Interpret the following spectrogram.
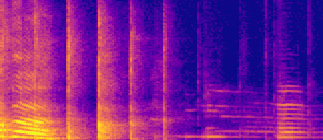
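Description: A few hand claps, about four, in the first second, just after a woman's drawn-out word falls away; faint pitched sound follows.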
